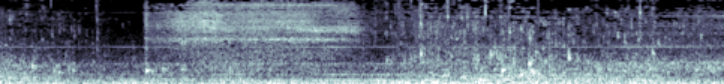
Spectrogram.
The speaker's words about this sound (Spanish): En el tanque las burbujas se elevan desde el respirador de Lockhart.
